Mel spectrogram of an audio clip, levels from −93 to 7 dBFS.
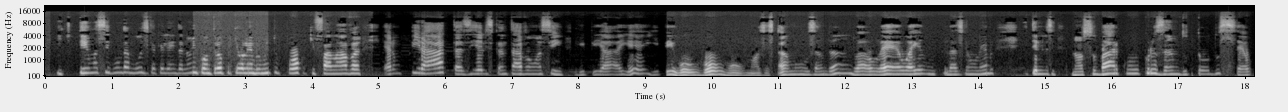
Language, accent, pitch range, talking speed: Portuguese, Brazilian, 180-235 Hz, 145 wpm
